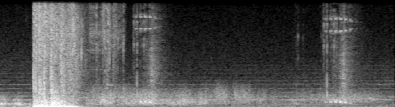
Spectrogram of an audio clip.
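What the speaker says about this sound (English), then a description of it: "Our turret found a target." An automated turret firing at a target in the game Terror From The Void, one loud close blast followed by fainter scattered reports and a distant pop over a low hum.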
